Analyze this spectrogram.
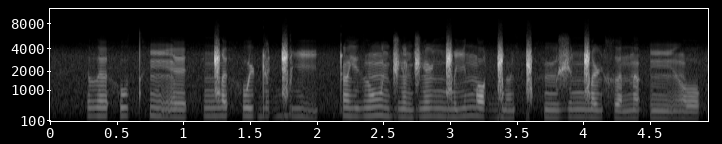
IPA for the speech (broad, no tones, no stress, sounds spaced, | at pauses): ð ɘ h u t̪ʰ ĩ e̯ | ŋ͡ǁ ɘ h u j ɖ ɘ ɡ͡ǁ i | ʈ ə̃ j ð ũ d͡ʒ ə̃ d͡ʒ ĩ ɳ ŋ͡ǁ i n̪ ɔ ɡ͡ǁ ə̃ ǁʰ ʉ ʒ ɘ ŋ͡ǁ ɘ ɳ x ə n ə̃ ʔ ĩ o̯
